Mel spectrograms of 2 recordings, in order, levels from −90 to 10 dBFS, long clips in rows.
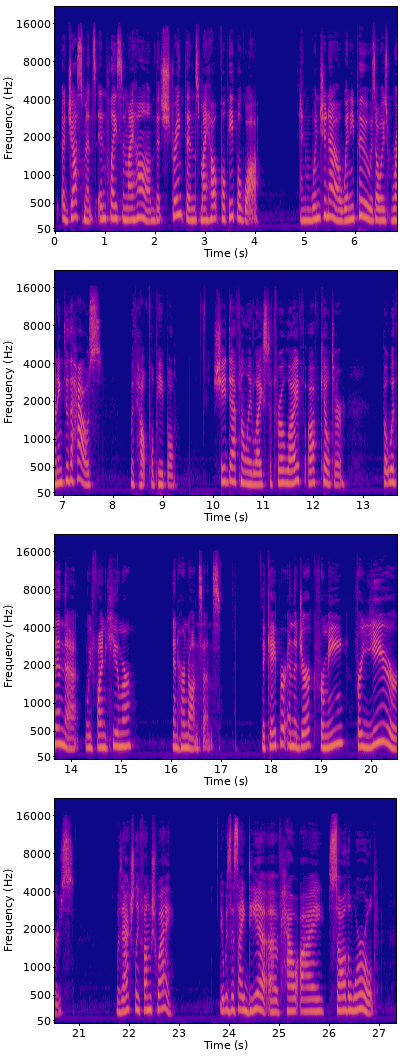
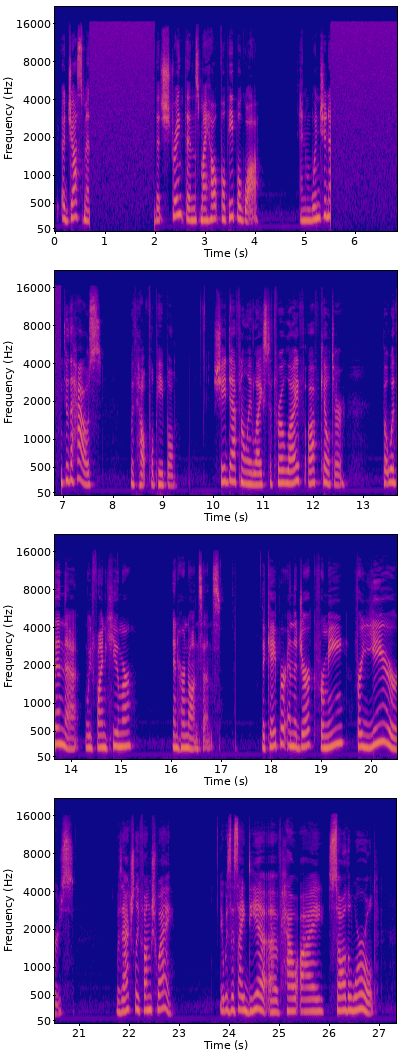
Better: first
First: none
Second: audio cutting out; filled with static; at 0.5 s for 1.5 s and at 5.5 s for 1.5 s

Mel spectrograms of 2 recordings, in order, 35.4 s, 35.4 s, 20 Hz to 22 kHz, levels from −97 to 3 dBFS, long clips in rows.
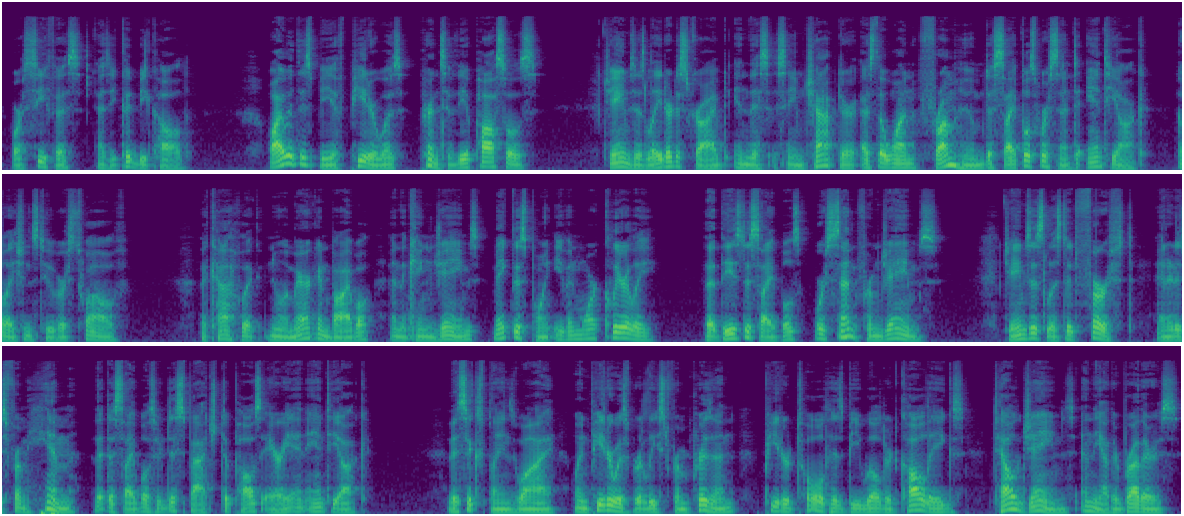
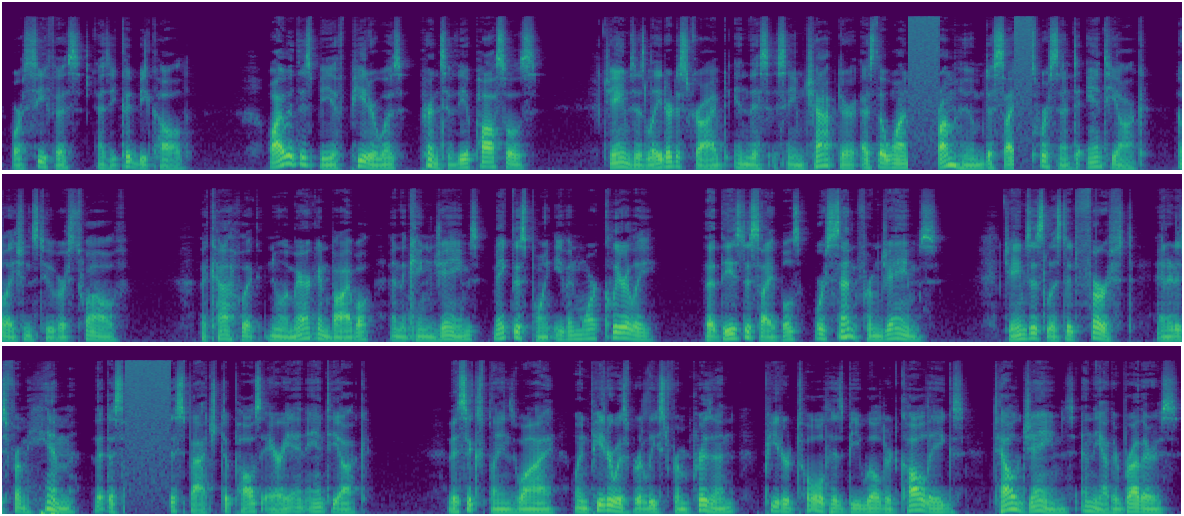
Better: first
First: none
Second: audio cutting out; filled with static; at 9 s, at 10 s and at 25 s

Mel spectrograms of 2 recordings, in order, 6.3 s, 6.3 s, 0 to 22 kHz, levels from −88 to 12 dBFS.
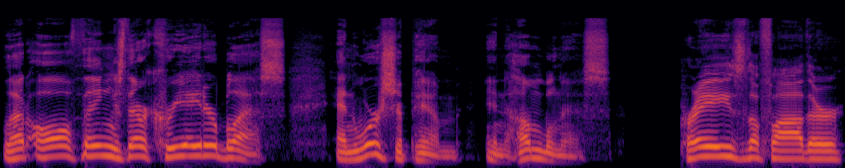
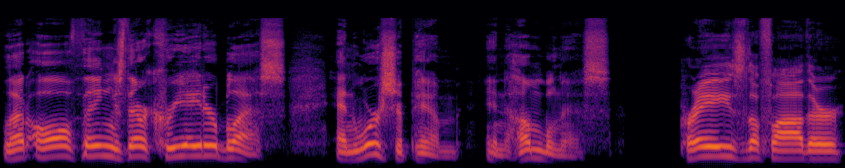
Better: first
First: none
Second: thin; somewhat; fading below 300 Hz

